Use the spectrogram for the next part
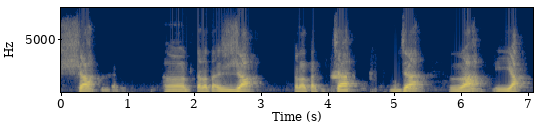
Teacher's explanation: ఇవన్నీ కూడా hard ప్యాలెట్ దగ్గర మనకు సౌండ్ క్రియేట్ అవుతూ ఉంటుంది. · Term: ప్యాలెటల్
